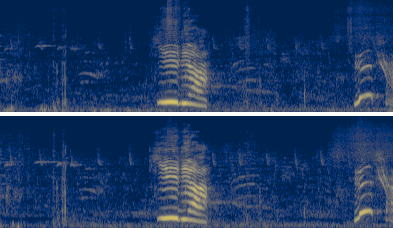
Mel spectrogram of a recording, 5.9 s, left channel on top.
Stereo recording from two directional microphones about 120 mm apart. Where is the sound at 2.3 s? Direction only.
40° right (ahead or behind).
